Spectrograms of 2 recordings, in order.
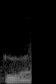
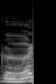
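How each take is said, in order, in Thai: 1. พูดด้วยสำเนียงไทยมาตรฐาน 2. พูดด้วยสำเนียงไทยโย้ง (1) "อ่านว่าเกลือ" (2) "ออกสำเนียงอันตั้งไตไตยองหน่อย"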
